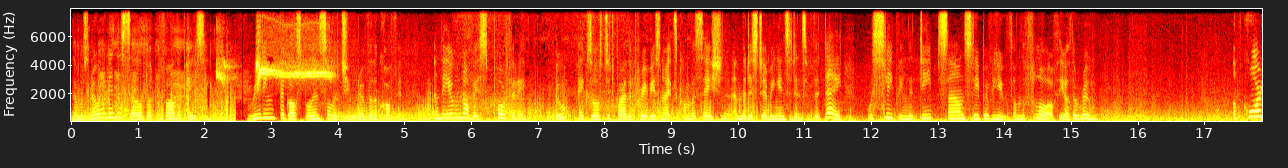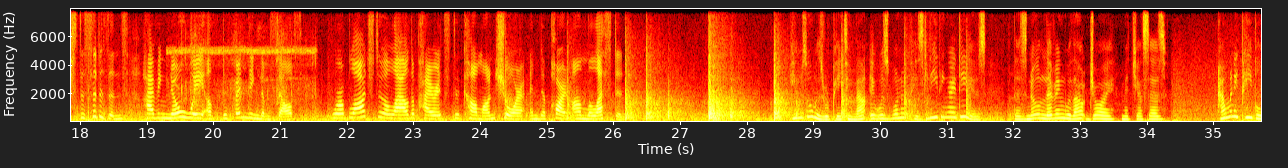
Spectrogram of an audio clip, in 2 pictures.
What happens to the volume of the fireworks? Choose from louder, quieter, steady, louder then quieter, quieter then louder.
louder then quieter.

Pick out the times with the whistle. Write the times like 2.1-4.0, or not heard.
2.1-4.0.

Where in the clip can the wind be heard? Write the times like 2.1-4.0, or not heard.
0.0-35.6.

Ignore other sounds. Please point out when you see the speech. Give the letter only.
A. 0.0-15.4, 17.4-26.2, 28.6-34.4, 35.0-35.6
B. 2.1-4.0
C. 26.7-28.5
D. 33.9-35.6
A.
